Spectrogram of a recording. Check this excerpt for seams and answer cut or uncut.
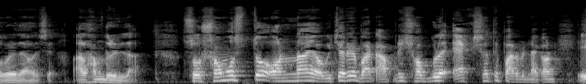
uncut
